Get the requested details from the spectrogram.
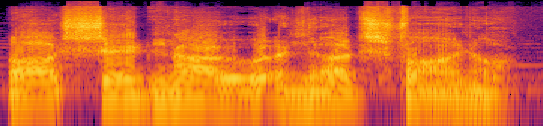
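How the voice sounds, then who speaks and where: A man acts out a huge, battle-scarred fantasy chief in a tabletop game. He refuses flatly and curtly, leaving no room for argument, with music behind him. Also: lowish voice, takes it slowly, gravelly, husky, heavily acted. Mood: flat refusal. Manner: flat refusal, curt and final. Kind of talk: tabletop fantasy role-play.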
